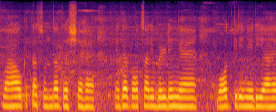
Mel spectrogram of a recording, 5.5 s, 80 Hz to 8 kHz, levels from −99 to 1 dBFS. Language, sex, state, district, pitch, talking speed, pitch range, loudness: Hindi, female, Gujarat, Valsad, 190 Hz, 150 wpm, 185-195 Hz, -15 LUFS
